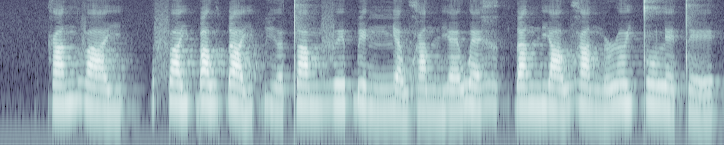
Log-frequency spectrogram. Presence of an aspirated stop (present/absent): absent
